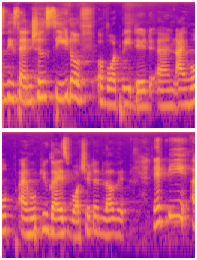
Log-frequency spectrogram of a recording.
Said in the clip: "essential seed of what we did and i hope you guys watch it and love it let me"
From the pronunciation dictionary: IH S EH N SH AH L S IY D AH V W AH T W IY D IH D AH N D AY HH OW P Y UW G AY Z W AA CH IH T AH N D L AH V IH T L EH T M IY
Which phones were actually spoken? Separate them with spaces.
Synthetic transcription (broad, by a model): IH S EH N SH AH L S IY D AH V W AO T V IY D IH D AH N D AY HH OW P Y UW G AY Z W AA CH IH T AH N D L AH V IH T L EH T M IY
